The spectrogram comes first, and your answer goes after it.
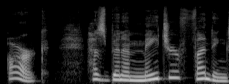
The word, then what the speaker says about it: AHRQ: Healthcare Research and quality known by the name of AHRQ and pronounced Ark has been a major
